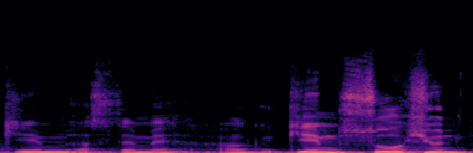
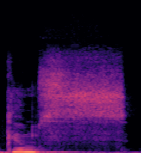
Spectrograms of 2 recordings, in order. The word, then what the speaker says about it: Kim Soo-hyun: Like Kim, how do you pronounce his name? Kim Soo-hyun. Kim So-hyun. Kim So-hyun.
